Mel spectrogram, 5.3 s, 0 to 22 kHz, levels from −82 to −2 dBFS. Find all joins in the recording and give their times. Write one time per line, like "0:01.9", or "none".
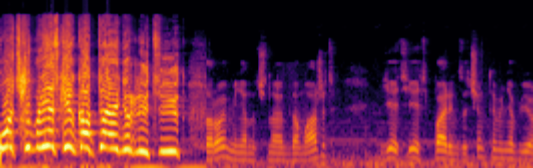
0:02.0

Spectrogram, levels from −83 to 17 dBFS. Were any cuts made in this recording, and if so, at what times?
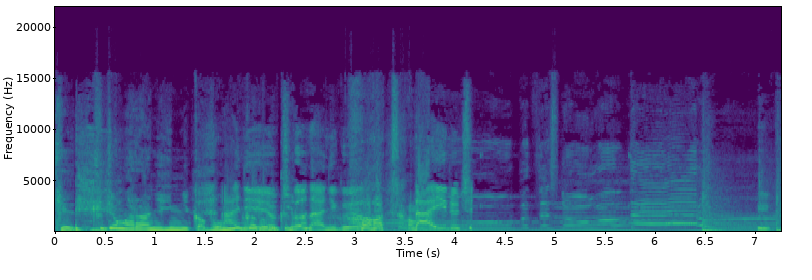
0:04.0

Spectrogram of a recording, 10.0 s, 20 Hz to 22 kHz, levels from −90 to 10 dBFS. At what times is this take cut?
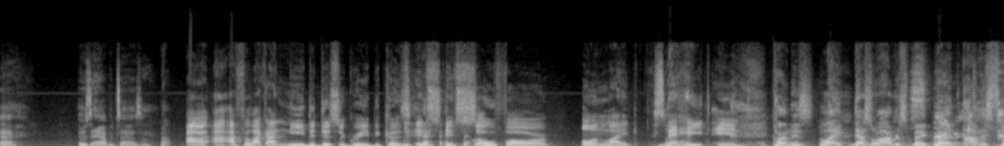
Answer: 0:01.5
0:07.6

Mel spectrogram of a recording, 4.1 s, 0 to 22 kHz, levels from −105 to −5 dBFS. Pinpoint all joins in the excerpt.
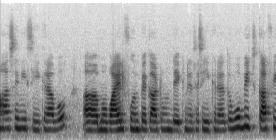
0:01.1
0:03.0

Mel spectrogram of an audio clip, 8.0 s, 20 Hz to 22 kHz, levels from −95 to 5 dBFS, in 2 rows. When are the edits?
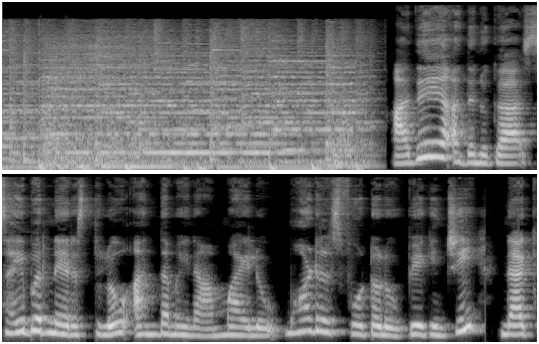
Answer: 0:02.8

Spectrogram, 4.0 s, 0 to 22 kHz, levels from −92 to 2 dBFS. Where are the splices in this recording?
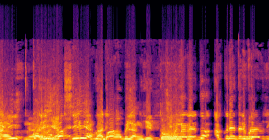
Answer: none

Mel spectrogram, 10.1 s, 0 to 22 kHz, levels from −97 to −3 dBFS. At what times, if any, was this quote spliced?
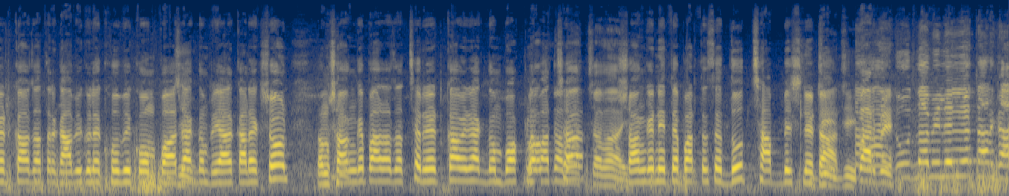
0:08.6

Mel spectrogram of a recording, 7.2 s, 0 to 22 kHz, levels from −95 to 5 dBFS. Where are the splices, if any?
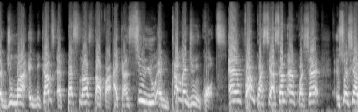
0:02.2
0:04.4

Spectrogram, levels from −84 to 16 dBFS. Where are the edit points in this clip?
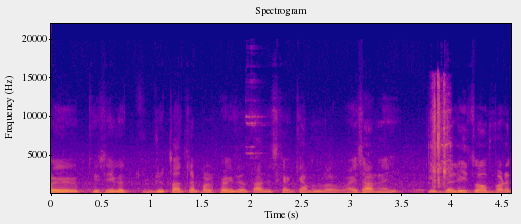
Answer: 0:03.6

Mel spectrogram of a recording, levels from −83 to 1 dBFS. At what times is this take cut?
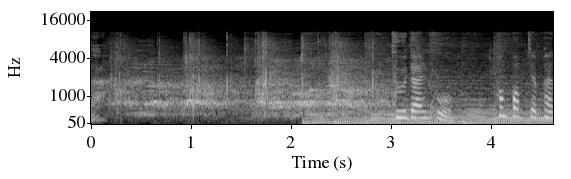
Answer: none

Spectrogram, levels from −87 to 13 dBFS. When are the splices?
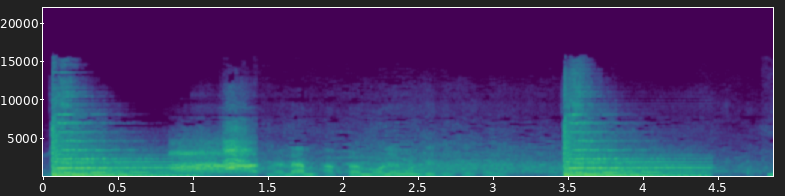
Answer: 0:01.1

